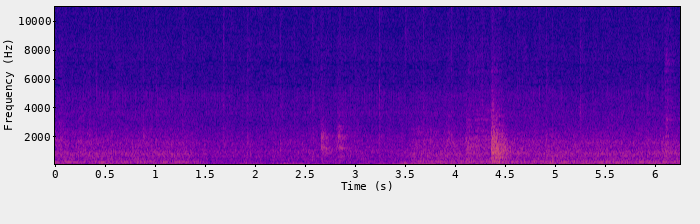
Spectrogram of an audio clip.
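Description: Gas stove burner running steadily under foil-wrapped fish grilling on a wire rack, with a few short pops, the loudest about four and a half seconds in.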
